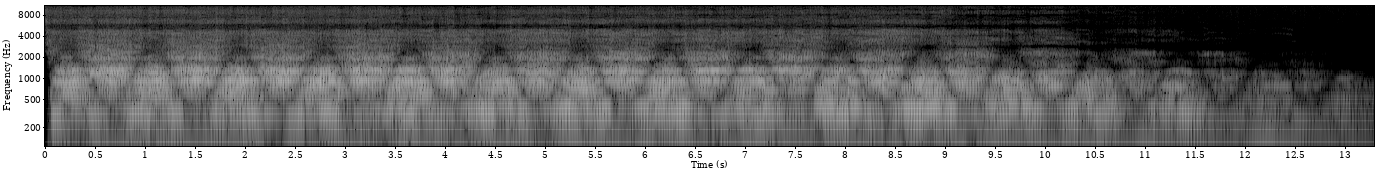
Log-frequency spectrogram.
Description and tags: generated using a speech synthesis program-- layering several vowel sounds and adding a low base noise in the same key. applied mid EQ boost, reverb and heavy phaser.
chorus, robot, voice, droning, choir, drone, ambient, sci-fi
